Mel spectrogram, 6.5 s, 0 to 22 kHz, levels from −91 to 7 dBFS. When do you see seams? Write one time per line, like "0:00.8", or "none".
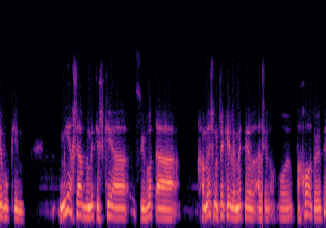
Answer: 0:05.2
